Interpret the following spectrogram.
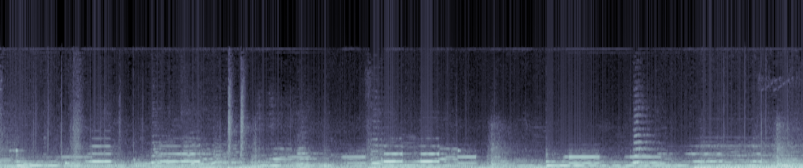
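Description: Experimental live electronic music: short, separate pitched bleeps hopping between high and low pitches over a steady drone, with a warbling note about six seconds in and a fuller low layer coming in near the end.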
